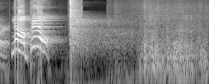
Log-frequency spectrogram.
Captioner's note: toy gun shoots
